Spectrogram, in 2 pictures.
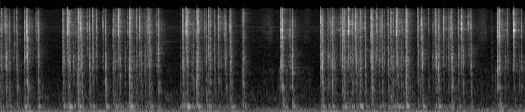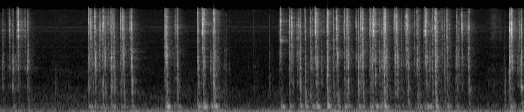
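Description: Fast typing with the fingertips and long nails of both hands on an Ajazz pink typewriter-style retro mechanical keyboard with round plastic keycaps. Rapid bursts of bright, sharp plastic clacks come in quick runs broken by short pauses, over a steady low hum.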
